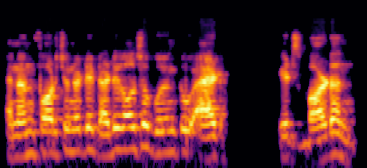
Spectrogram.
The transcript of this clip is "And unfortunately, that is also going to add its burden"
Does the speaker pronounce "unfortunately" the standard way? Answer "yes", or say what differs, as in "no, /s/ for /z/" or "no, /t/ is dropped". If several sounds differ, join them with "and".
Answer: no, /l/ is dropped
